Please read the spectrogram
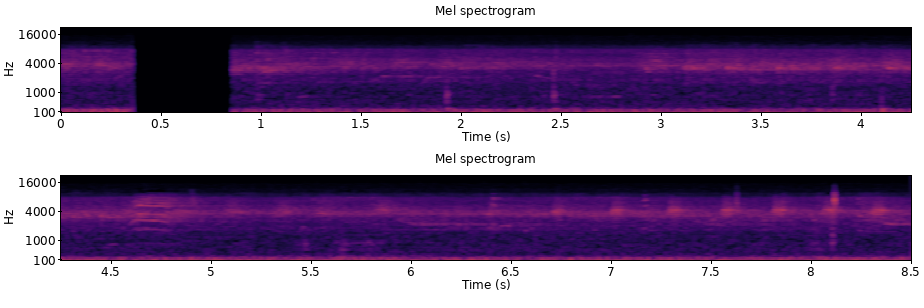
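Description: Outdoor ambience: a steady high insect drone with a few bird chirps, one clear falling chirp about halfway through, over a low rumble. The sound drops out completely for a moment about half a second in, and there is a sharp click near the end.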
